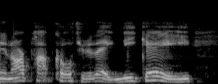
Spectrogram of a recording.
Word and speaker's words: Nike: our pop culture today nikkei is spelled nike or it's also known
